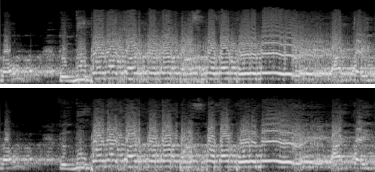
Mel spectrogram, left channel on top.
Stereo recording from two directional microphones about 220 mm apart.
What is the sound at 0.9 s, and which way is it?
Speech, 35° left (ahead or behind).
